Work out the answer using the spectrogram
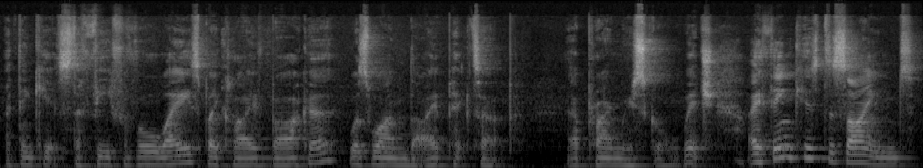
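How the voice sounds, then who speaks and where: A man's voice: mid-range voice, expressive, normal speed. A man hosting an interview in a casual, chatty way, using loose, informal phrasing. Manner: informal, peppers talk with "like". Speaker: interviewer, host. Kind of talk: casual chat.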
